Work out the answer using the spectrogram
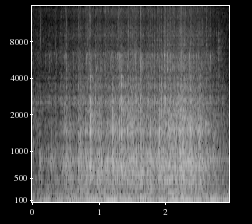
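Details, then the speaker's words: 12V DC brushless cooling fan: a buzzing rattle pulses three or four times a second over a low hum as the motor shakes but won't spin, due to a broken internal part. "आप देखें। आपको यह मिल रहा है। यह कितना हिलता है। कोई नहीं है वहां एक समस्या थी।"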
